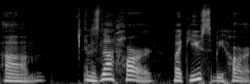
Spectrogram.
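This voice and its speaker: Animated in tone, a woman talks at a fairly low pitch. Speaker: podcast host. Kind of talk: casual monologue. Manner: fast talker.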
